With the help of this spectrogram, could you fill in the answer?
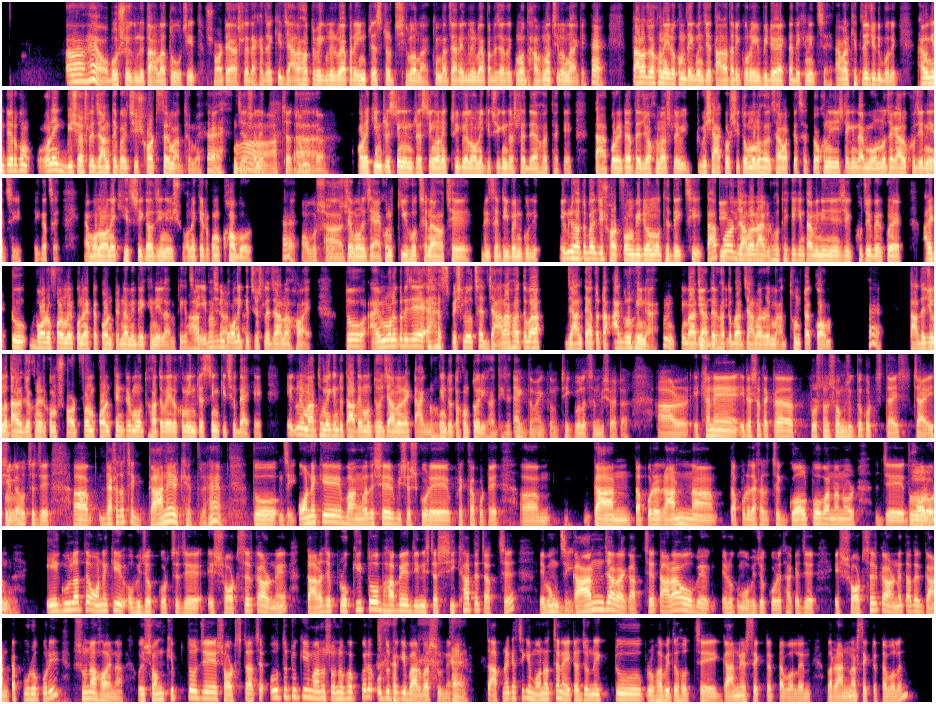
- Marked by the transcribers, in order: scoff; in English: "trivial"; in English: "historical"; chuckle; in English: "short form content"; "করতে" said as "করচে"; "তারপরে" said as "তাপ্পরে"; "তারপরে" said as "তাপ্পরে"; "অতটুকই" said as "অতটুকুই"; "অতটুকই" said as "অতটুকুই"; chuckle
- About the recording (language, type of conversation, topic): Bengali, podcast, ক্ষুদ্রমেয়াদি ভিডিও আমাদের দেখার পছন্দকে কীভাবে বদলে দিয়েছে?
